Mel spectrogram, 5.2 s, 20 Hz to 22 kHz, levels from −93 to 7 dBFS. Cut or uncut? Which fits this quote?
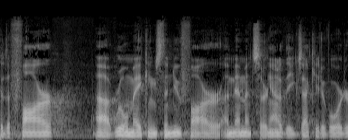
cut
